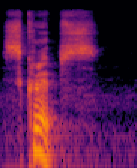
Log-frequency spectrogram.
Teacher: we delete the T and we say scripts which is easy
